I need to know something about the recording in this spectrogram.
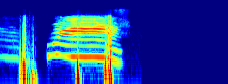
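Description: A high-pitched, drawn-out vocal sound, heard twice in the first second or so, with a few short knocks among them.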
